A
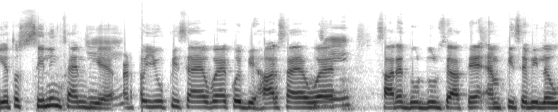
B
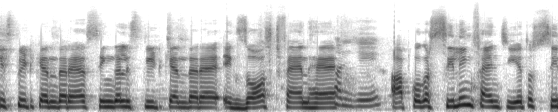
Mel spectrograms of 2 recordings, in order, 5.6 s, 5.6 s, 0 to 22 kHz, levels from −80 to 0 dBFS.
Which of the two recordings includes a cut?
A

